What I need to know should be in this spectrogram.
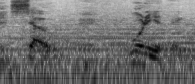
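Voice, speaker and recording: A man playing a smug, sinister collector villain who gloats with playful, gravelly menace. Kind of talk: villain character acting. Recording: background music.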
